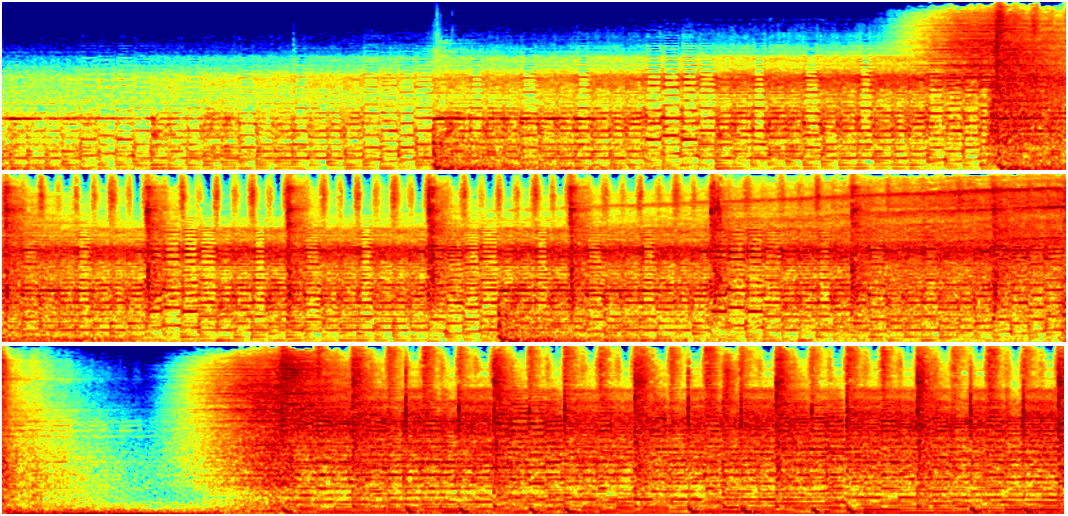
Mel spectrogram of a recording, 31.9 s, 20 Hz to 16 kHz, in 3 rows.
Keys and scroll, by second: 14.7 ctrl+z, 16.0 ctrl+z, 20.3 Up, 21.5 Down, 22.0 Up.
